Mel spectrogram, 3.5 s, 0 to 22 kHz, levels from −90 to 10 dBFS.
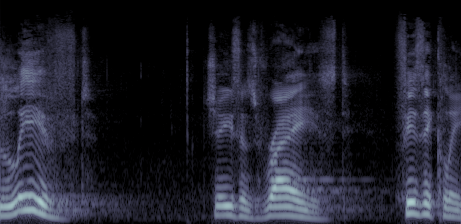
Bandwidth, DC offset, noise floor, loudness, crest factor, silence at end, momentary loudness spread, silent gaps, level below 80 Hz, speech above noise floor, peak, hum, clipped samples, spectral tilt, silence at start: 15.5 kHz; under 0.1%; -68 dBFS; -27 LUFS; 18 dB; 0 s; 21 LU; none; -78 dBFS; 42 dB; -10 dBFS; none; under 0.1%; -5 dB/octave; 0 s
